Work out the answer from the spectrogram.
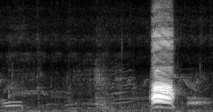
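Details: Crows squabbling over food: a single loud, harsh caw about a third of a second long, preceded by faint thin squeaky notes and followed by a soft nasal call.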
